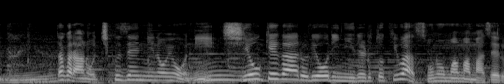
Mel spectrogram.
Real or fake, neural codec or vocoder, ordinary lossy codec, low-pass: real; none; none; 7.2 kHz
